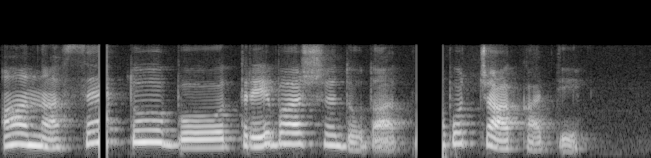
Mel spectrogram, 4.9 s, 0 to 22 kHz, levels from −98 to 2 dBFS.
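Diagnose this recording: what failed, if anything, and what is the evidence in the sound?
Packet loss on an ADPCM call, a network fault, leaves hard-edged silent holes after "na vse" at 0.74 s (60 ms, a few packets) and after "to bo treba še" at 3.12 s (200 ms, about ten packets). Unlike concealed loss, sound resumes briefly and slightly distorted while the G.722 decoder's predictor re-converges.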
